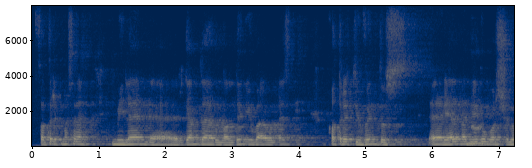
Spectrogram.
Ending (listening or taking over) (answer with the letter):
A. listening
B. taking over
A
